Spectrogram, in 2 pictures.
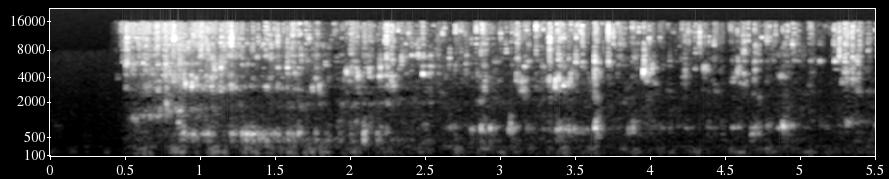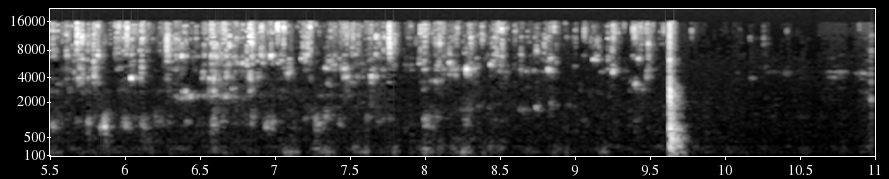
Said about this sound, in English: All right, hold on, guys. Got to refill my water here.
